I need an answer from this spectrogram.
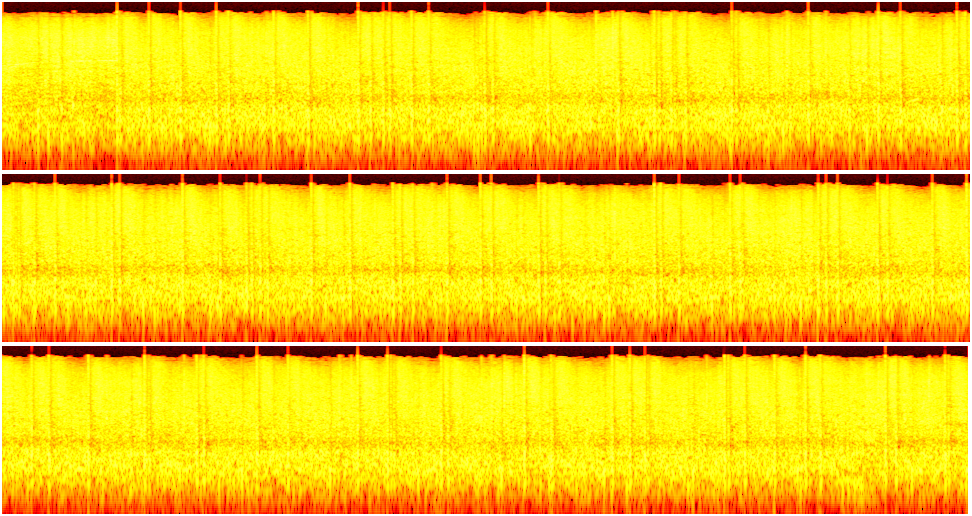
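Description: Professional cake fireworks firing in rapid succession: a dense, unbroken crackle of launches and bursts that stays at the same loudness throughout.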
